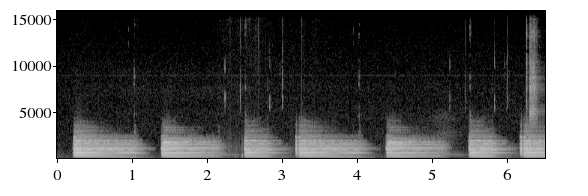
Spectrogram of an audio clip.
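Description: Keyboard with a piano-like tone playing a slow run of chords, about seven in all, each struck and left to fade before the next. Near the end a quick, high, rhythmic percussive sound joins in.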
